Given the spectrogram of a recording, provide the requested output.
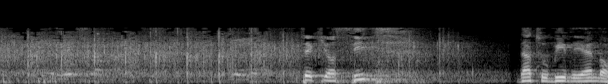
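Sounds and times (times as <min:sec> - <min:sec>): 
church congregation applause: 0:00.0 - 0:04.8
speech: 0:03.0 - 0:04.0, 0:05.2 - 0:06.0.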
